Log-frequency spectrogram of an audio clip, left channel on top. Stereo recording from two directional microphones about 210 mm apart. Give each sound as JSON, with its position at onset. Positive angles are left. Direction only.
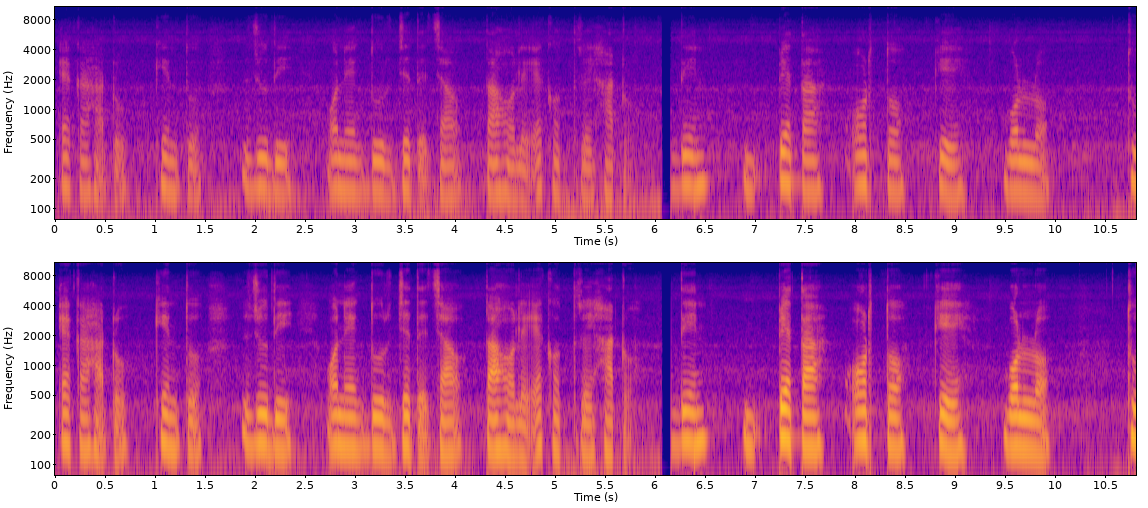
{"t": 0.0, "sound": "speech", "side_deg": -50}
{"t": 7.2, "sound": "speech", "side_deg": -45}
